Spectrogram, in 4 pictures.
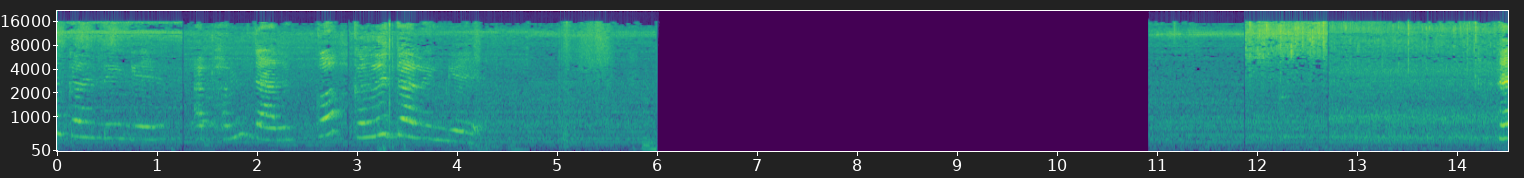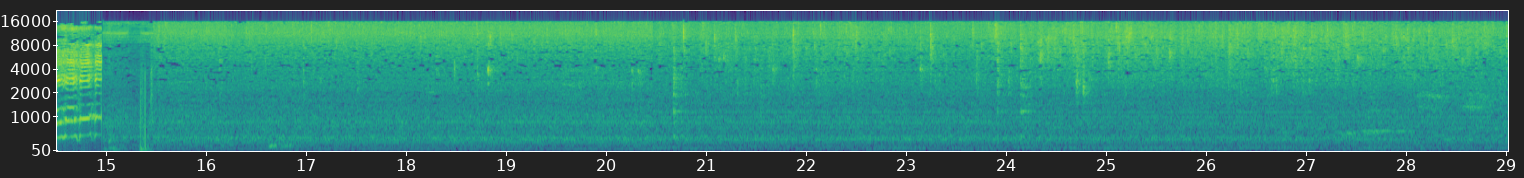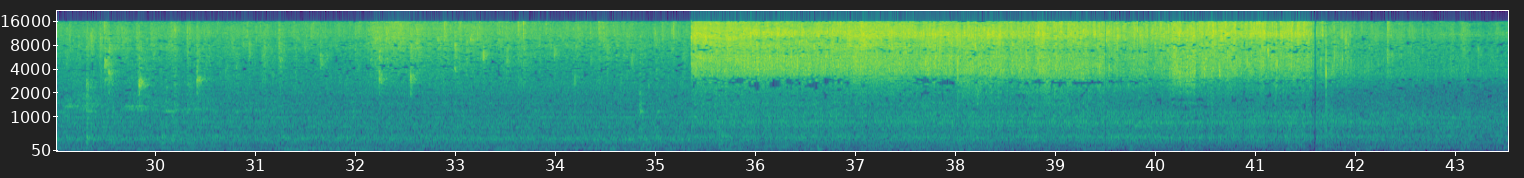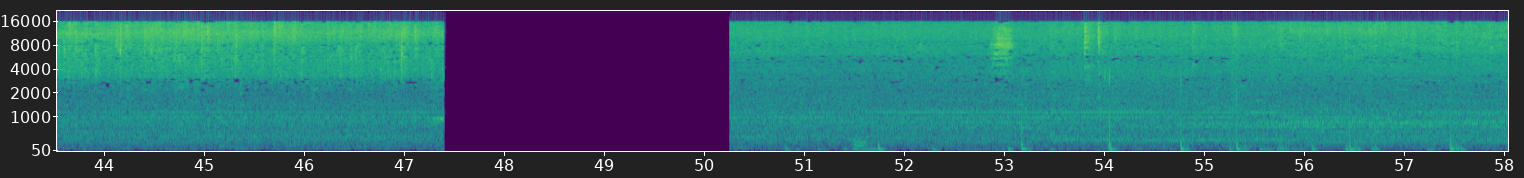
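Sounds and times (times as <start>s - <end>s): fritters sizzling in hot oil: 15.4s - 47.4s.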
